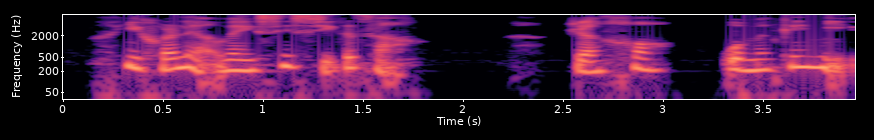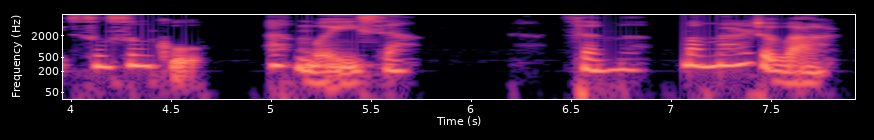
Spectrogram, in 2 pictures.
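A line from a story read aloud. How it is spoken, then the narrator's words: Said laughing. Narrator (Chinese): 我笑着说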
